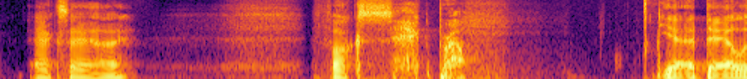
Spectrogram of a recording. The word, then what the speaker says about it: xAI: It's just X, like the letter X, then AI, like how you would say A, then I. XAI.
